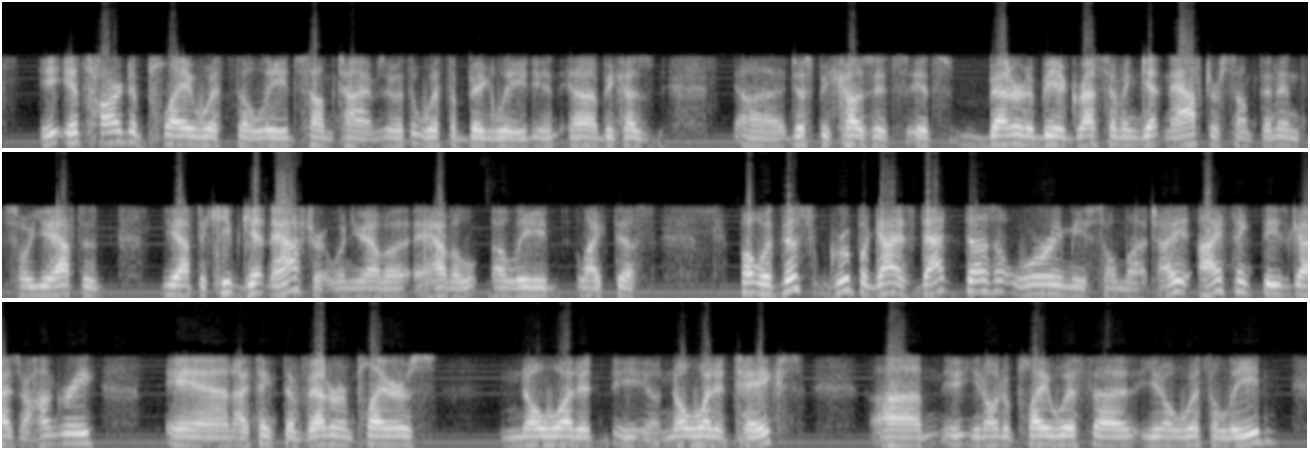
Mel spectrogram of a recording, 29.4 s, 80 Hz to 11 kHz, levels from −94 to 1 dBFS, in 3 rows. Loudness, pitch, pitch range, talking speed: -18 LUFS, 140 Hz, 130-150 Hz, 195 wpm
